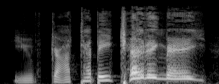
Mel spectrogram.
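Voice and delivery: high, loud cry of disbelief; can't believe what he sees; shocked disbelief. A narrator's reading. Boy staring at his own burger belly, shocked cry.

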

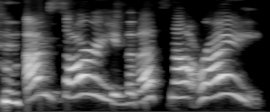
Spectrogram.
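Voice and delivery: objecting in a high, insistent voice; high-pitched protest. Real, not acted. Co-host objects to taking her back to the house, high-pitched protest. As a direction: pitch it right up as you object.

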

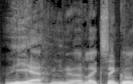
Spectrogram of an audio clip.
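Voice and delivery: usual speaking voice

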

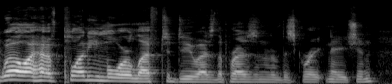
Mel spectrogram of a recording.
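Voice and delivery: a hint of a presidential tone; quoting the AI president. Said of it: "He said".

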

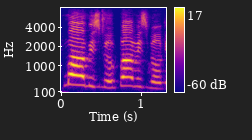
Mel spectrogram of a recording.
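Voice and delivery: put-on high, whiny childish chant; whiny kid. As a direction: beg like a clingy little boy. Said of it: "he's like".

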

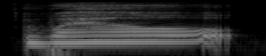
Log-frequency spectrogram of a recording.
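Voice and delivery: hesitant, stretched opener; stalling. A narrator's reading. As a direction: stall for time on one held word. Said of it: "stalled Paul".

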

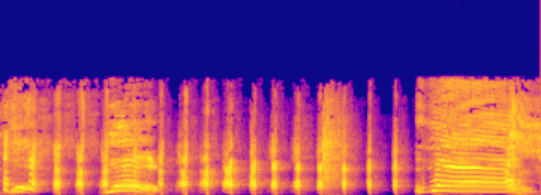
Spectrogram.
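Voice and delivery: high "whoa", stretched longer each time; extended anime dub. Acted. Co-host mocking dubs that extend sounds, high stretched cry. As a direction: build to a loud drawn-out cartoon "whoa". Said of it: "they just have to extend it in the dub".

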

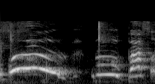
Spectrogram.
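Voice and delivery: high, loud whoop to a step; an upbeat instructor calling the step; mock dance class cue. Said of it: "mis clases eran como que".

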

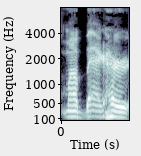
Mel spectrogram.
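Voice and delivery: whiny complaint. Pretend. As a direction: drag out a lazy excuse. Mock complaining excuse.

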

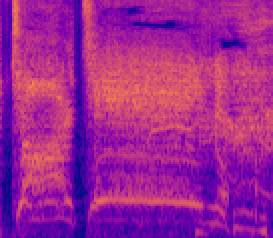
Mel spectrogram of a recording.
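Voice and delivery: high, drawn-out anguished cry; hammed-up mock despair; overdramatic dad. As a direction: bellow her name like a terrible actor. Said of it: "there's over dramatic acting with the, the dad".

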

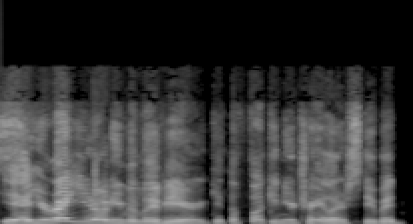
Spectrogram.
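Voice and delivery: high-pitched jeering put-down; play-scold the absent rival, pitched high; mock taunt. Listener backing up the storyteller against the cousin, mock taunting.

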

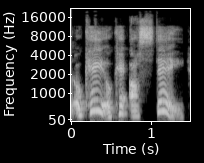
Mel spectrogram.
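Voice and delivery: high-pitched giving in; retold exasperated surrender; placating. Gives in to worked-up mother.

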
